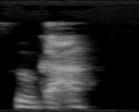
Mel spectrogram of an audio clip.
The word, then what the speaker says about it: hygge: but before that I looked up how to pronounce it hyge, but it is hygge. – Yeah, that's the song, and Frozen is hygge, but you know it looks like hygge. – Yeah So I've been saying it wrong all this time, but according to Elsa on Broadway, it's hygge.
